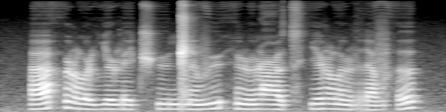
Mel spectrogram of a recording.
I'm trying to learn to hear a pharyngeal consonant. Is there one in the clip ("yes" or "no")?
yes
